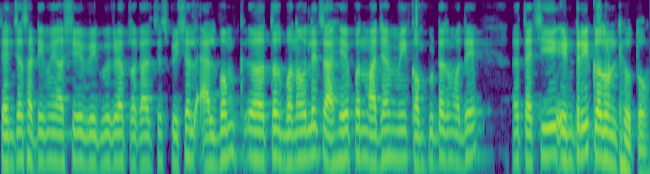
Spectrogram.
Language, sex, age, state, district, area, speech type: Marathi, male, 30-45, Maharashtra, Nagpur, urban, spontaneous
